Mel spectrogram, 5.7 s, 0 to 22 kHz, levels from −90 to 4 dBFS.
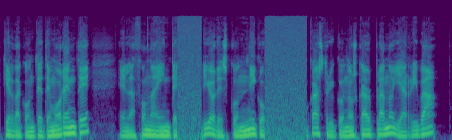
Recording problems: audio cutting out; filled with static; at 2 s and at 3.5 s for 0.5 s

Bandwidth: 14.5 kHz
